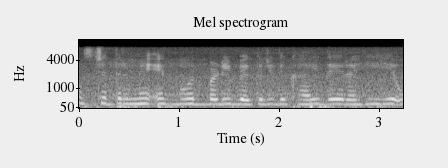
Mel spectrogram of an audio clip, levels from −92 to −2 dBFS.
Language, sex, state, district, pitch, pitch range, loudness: Hindi, female, Uttar Pradesh, Jalaun, 230 Hz, 220-235 Hz, -21 LUFS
